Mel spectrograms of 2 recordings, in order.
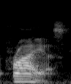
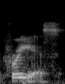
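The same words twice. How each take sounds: First: The first syllable sounds like 'pry'. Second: The first syllable sounds like 'pree'. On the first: The speaker calls it right. "It's actually pronounced the Prius, because ... you're gonna have to pry us out of it" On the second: The speaker calls it wrong. "that's not what it's called"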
